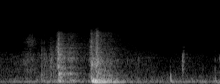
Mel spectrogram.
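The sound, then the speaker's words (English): A door opens and shuts, with a sharp clack followed by a heavier thud, then a faint knock as it settles. No one speaks, and a low hum continues. “It's right through that door.”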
